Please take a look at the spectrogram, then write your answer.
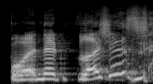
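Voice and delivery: slow, incredulous laugh on the question; puzzled chuckle; amused deadpan question. Retold or imitated. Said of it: "Now I'm like".

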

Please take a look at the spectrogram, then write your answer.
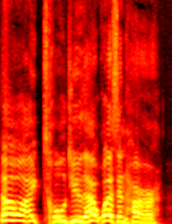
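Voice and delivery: put-on high, slow old man voice. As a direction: correct her like an old husband. Gerald voiced in story.

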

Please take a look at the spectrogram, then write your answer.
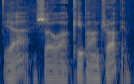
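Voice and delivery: low, soft McConaughey impression; Matthew McConaughey.

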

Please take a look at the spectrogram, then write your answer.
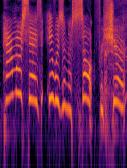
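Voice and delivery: very high squeaky puppet voice; Elmo. Acted. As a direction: pipe it up like a little Muppet witness. Speaks as Elmo in skit.

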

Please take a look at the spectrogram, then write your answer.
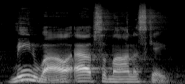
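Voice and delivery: ordinary talk, nothing marked

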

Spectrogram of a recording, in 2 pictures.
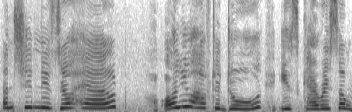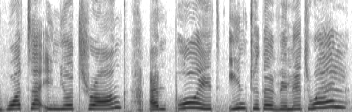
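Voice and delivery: high little tortoise voice. Acted. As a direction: chirp it up high.

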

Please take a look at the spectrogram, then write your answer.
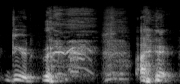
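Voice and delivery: normal talking voice

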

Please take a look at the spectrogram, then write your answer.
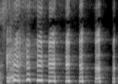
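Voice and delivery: high, slow, laughing through the words. Pretend. Host cracking up at her own bad accent. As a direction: giggle it out, stretched.

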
